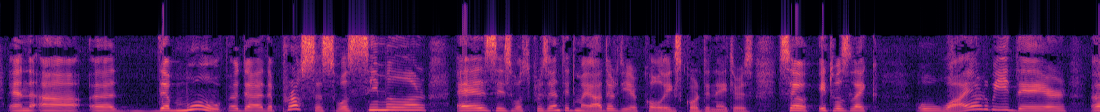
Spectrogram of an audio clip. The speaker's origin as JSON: {"language": "English", "country": "Croatia", "second_language": "English", "said": "So I'm from Croatia and I'm the head of Academy of Croatian Radio Television."}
